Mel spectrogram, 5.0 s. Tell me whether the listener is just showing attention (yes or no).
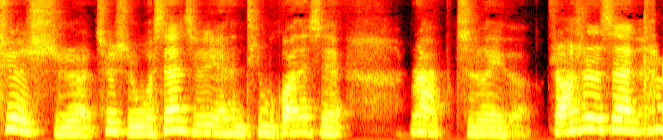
yes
